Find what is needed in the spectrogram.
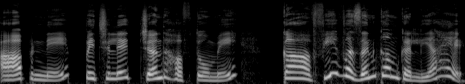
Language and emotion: Urdu, surprised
